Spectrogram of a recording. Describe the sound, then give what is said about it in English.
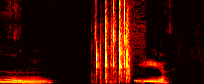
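A quick riffle shuffle of cards for a card reading, a burst of rapid, crisp fluttering clicks lasting about half a second, between two brief stretches of a voice. “So let me clear the deck and I'm just going to shuffle while we talk about what you might like guidance on.”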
